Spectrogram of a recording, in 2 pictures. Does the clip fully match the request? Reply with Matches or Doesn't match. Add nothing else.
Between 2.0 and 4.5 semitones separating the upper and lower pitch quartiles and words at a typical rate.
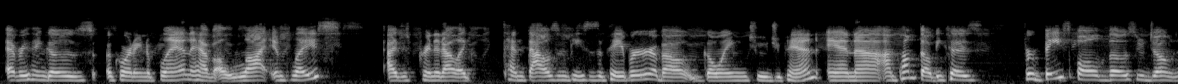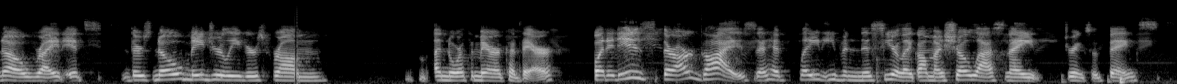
Matches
